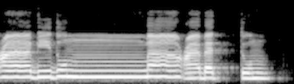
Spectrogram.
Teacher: Saat kita membaca ba, langsung dileburkan ke huruf ta. Seolah-olah dal-nya tidak kita baca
